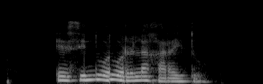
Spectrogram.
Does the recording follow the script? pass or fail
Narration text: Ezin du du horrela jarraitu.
pass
